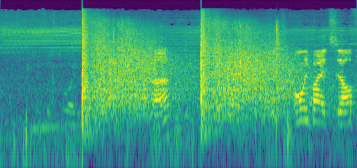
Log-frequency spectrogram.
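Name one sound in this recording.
A rifle fires loud shots outdoors, each with a booming echo.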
